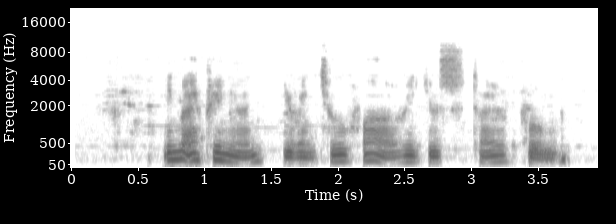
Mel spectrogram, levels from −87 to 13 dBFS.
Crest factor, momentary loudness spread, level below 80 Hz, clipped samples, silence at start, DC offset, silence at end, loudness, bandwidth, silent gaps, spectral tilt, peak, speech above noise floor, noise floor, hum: 20 dB; 8 LU; -72 dBFS; under 0.1%; 0.3 s; under 0.1%; 0.25 s; -35 LUFS; 9.8 kHz; none; -6 dB/octave; -16 dBFS; 22 dB; -56 dBFS; none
